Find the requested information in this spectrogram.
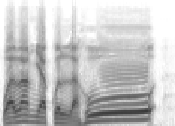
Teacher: Kenapa jadi yakul L? Karena N-nya ketemu L. Idgham bila guna, dileburkan idgham itu.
